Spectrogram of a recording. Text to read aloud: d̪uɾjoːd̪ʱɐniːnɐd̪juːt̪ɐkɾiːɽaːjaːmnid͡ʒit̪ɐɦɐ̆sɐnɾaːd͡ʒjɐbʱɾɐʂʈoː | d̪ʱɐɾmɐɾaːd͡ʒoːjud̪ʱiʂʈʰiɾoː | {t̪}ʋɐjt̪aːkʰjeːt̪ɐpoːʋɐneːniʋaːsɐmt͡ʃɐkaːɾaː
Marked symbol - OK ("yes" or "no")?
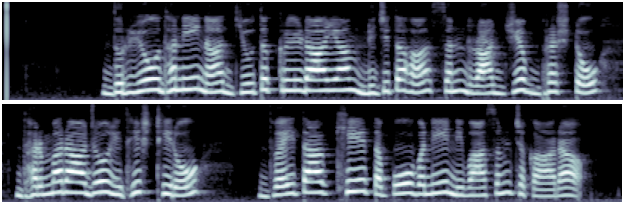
no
